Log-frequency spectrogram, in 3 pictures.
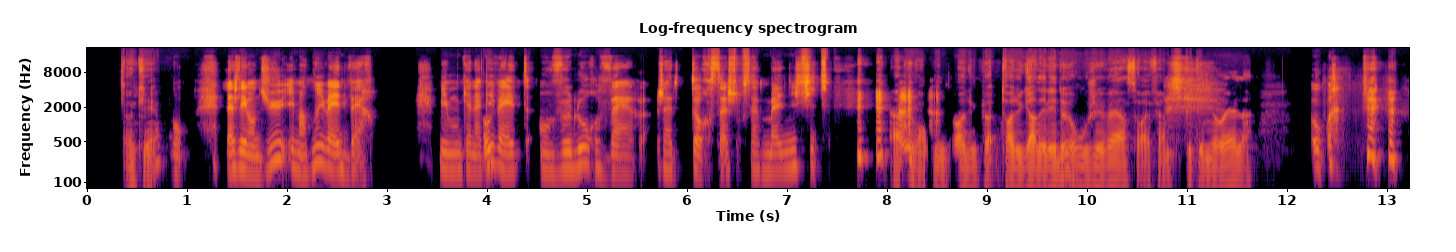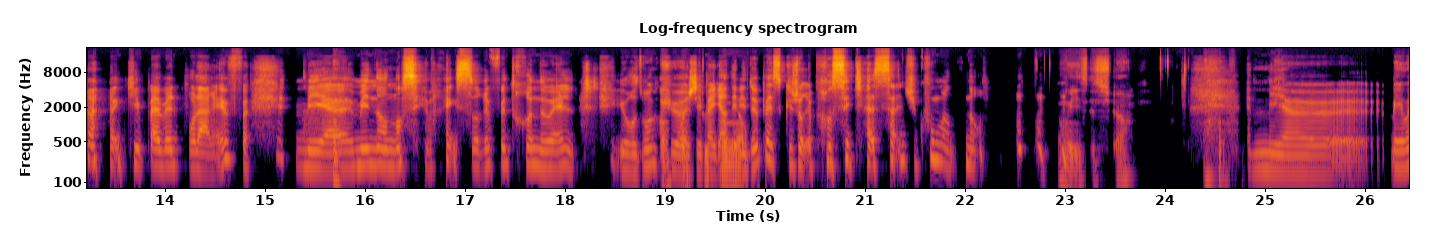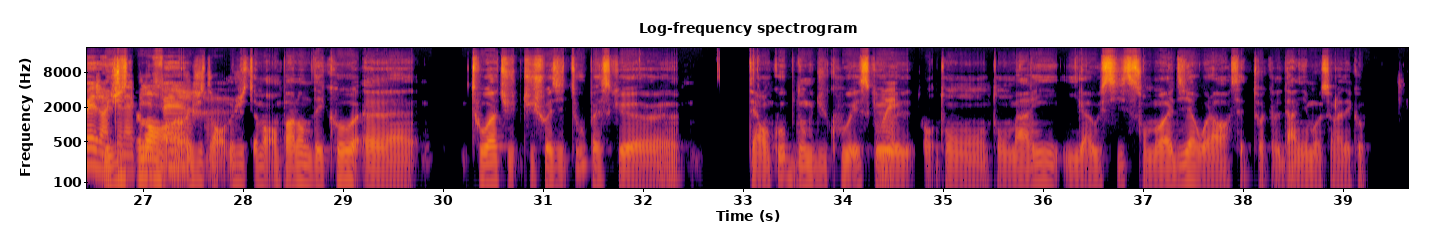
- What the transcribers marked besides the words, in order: chuckle; laugh; chuckle; laughing while speaking: "Ah"
- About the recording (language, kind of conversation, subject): French, podcast, Qu’est-ce qui fait qu’un endroit devient un chez-soi ?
